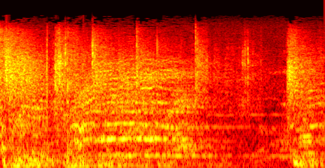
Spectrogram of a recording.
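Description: Kendo sparring on a wooden dojo floor: a sharp impact at the start, then a long shout (kiai) held for about a second and a half, and another sharp impact near the end.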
